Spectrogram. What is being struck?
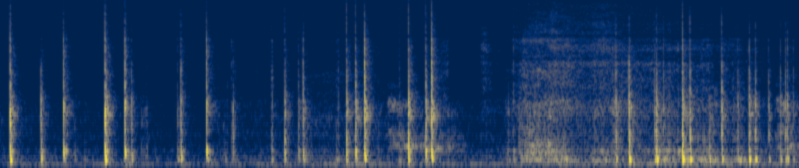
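Cardboard shoebox lid.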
